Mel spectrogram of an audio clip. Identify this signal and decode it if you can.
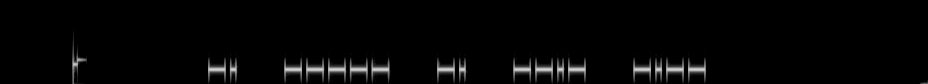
Morse code, heard as a keyed tone, about 22 wpm, spaced as for 13 wpm, 700 Hz. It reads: N0NQY
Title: USA Call Signs - 5 Characters - 3x Character Spacing - 22wpm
